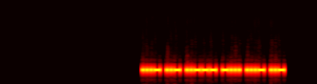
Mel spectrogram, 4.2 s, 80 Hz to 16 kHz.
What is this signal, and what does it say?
Morse code, heard as a keyed tone, about 46 wpm, 700 Hz. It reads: VU2BVU
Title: DXCC-100 Call Signs - 6 Characters - Repeated 3x - 45wpm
